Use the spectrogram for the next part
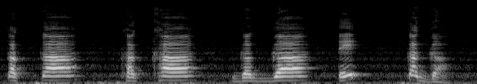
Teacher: ਜੀਭ ਦਾ ਅੰਦਰਲਾ ਹਿੱਸਾ ਭਾਵ ਕਾਂ ਵਾਲਾ ਹਿੱਸਾ ਜੀਭ ਉੱਪਰ ਨੂੰ ਉੱਠਦੀ ਹੈ ਤਾਂ ਮੂੰਹ ਦੇ ਵਿੱਚੋਂ ਇਸ ਧੁਨੀ ਦਾ ਉਚਾਰਨ ਹੁੰਦਾ ਹੈ। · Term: ਕੋਮਲ ਤਾਲਵੀ ਵਿਅੰਜਨ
